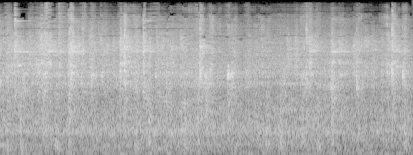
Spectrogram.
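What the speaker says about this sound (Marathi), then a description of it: "ट्रेन येली" A train arrives at a London platform, rolling past close by with a steady rumbling roar and rhythmic clatter of wheels over rail joints, no voices.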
